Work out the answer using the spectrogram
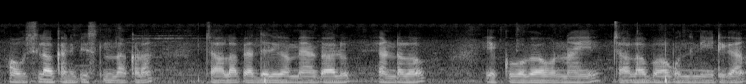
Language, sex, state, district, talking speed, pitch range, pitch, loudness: Telugu, male, Andhra Pradesh, Manyam, 120 wpm, 95-100 Hz, 95 Hz, -19 LUFS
